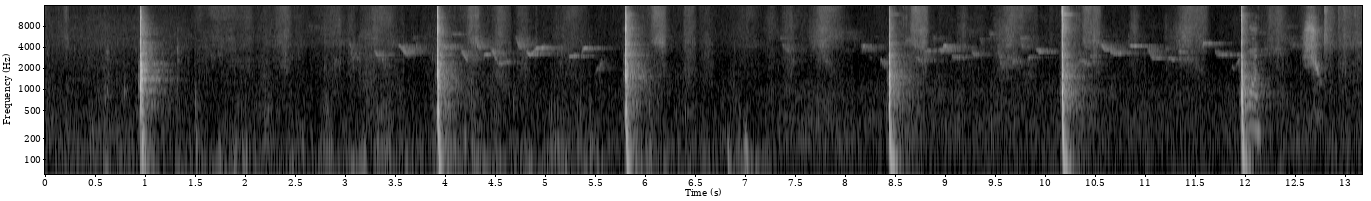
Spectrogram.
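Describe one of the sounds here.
A sledgehammer strikes a wooden fence post with loud, sharp knocks.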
